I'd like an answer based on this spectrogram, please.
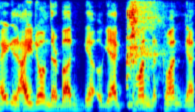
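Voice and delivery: imitated Canadian accent. Describing a guest from Ontario they interviewed, the speaker imitates an Ontario accent. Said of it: "that was from Ontario".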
